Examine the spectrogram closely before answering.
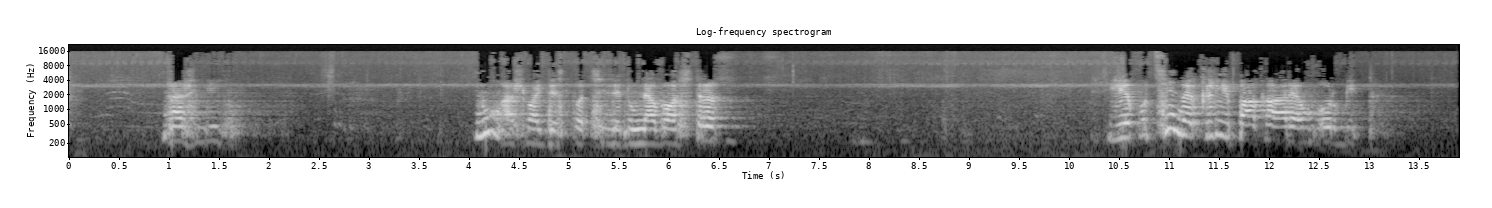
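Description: A man chants loudly into a microphone through a loudspeaker.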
